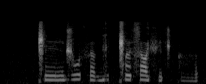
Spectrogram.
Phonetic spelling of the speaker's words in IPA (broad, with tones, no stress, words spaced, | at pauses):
ǁĩ˨nd͡ʒu˦θə˨ ɡi˦ǁə̃˦sʌ˦˨fʲə̃˨t͡ʃ kə̤˨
